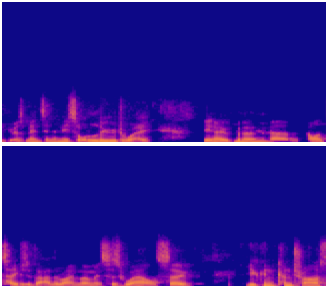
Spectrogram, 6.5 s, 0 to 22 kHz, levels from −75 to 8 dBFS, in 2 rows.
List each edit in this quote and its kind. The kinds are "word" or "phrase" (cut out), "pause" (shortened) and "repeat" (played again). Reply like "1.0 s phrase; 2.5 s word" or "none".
3.4 s word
